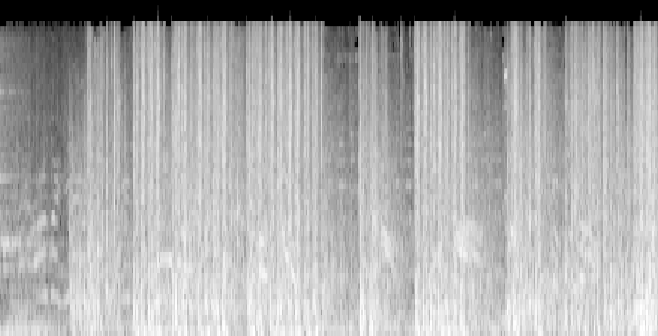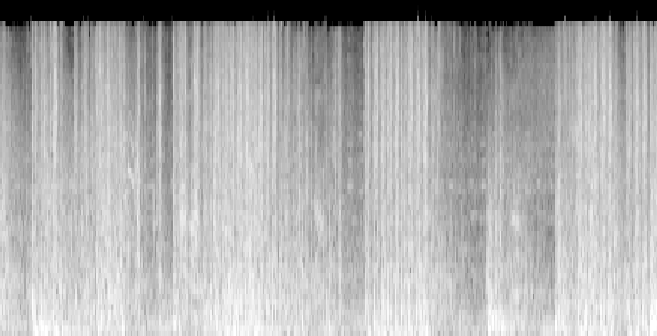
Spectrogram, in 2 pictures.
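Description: Automatic rifles fire in rapid bursts.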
